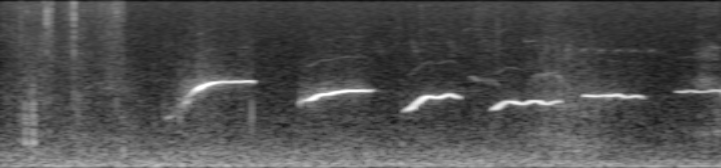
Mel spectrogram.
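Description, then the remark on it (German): A man whistles a casual tune to himself while walking back and forth in a garden, a series of clear, rising and gliding notes in short phrases with brief pauses, moderately loud, no talking. “ging da unten im Garten hin und her und pfiff vor sich hin.”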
